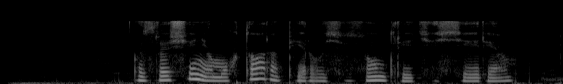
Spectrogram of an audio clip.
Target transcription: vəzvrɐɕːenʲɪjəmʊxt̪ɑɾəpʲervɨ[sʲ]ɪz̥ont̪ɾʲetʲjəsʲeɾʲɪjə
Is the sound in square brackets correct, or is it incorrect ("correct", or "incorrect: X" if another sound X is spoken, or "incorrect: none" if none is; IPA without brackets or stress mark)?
correct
